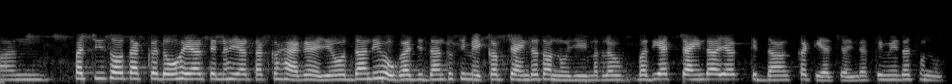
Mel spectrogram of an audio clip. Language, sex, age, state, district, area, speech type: Punjabi, female, 18-30, Punjab, Barnala, rural, conversation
